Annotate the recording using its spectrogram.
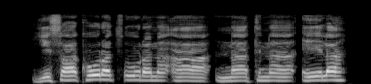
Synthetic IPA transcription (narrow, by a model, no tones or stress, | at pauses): jɛsaːko̞ːɾɐt͡sʼoːɾɐnɐʔaːnaːt̪ɪnaeːlɐ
